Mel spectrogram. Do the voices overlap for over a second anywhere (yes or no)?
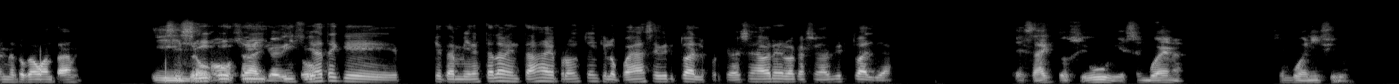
yes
